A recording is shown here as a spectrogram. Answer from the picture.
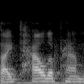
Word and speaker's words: Citalopram: All right, so for number 37, Citalopram. I've heard it pronounced Citalopram as well, but Citalopram sounds good to me.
